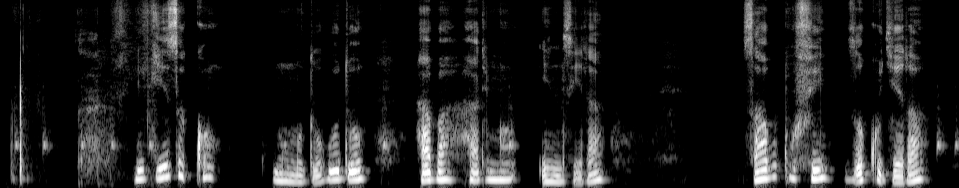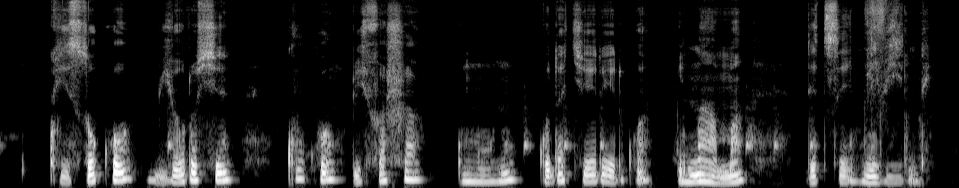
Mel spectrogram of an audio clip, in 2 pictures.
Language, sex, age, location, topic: Kinyarwanda, male, 25-35, Musanze, government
